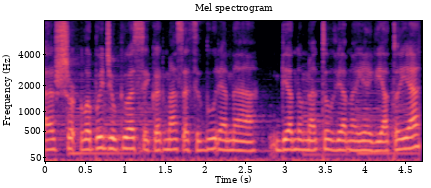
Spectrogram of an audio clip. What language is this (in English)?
Lithuanian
